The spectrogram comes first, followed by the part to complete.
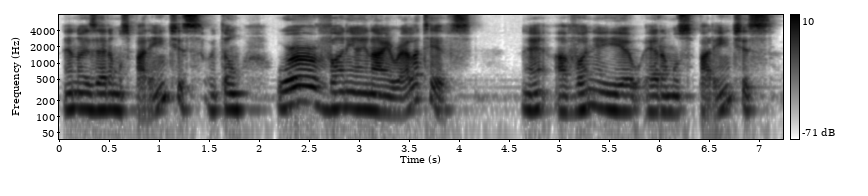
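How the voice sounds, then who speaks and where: A man's voice: mid-range voice, unhurried. A young Brazilian man teaching English grammar in an online lesson, explaining step by step and checking in with frequent tag questions.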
